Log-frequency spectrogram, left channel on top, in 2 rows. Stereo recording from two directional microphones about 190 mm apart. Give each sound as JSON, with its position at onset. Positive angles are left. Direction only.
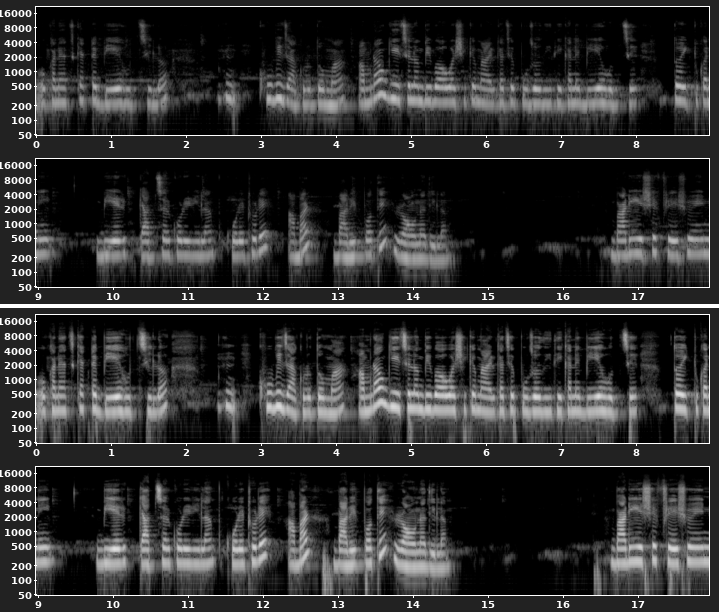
{"t": 0.0, "sound": "speech", "side_deg": -40}
{"t": 9.5, "sound": "a sound", "side_deg": -40}
{"t": 9.8, "sound": "a woman's voice", "side_deg": -40}
{"t": 16.6, "sound": "a woman's voice", "side_deg": -45}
